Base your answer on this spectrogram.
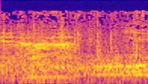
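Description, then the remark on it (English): Cows behind a fence moo in a long, droning chorus, several low lowing calls overlapping steadily, with no pauses and no one talking. “And if you look up there, you can just see the cows looking over the fence. They're obviously upset not to be let out.”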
